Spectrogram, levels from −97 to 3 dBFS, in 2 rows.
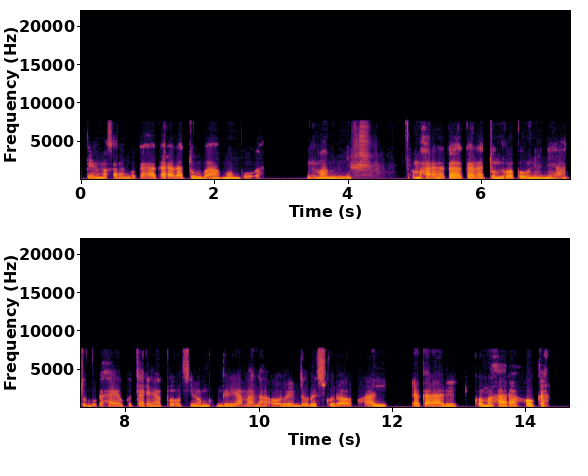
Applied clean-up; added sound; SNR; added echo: neural diffusion model UNIVERSE++.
